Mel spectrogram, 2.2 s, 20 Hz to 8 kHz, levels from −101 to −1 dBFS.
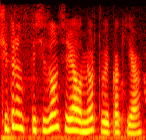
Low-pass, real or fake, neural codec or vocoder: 7.2 kHz; real; none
